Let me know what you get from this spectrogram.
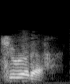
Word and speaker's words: Tsuruta: Did I pronounce that right, Tsuruta? – Yeah, Jumbo Tsuruta. – Tsuruta, okay. – And, I had left the AWA.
